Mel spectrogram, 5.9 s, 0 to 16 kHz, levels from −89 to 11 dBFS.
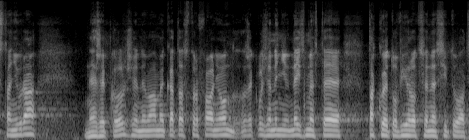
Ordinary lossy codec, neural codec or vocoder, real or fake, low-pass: Opus, 24 kbps; none; real; 14.4 kHz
